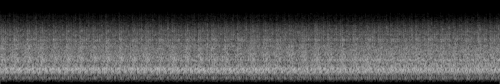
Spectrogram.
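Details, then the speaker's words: Old Kenworth diesel truck, first start in five years after long parking: steady, even diesel clatter at idle with no misses or stumbles, smoke looking good; healthy idle. "See if one will come to life. Atta girl. Smoke's good. Even smells good."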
